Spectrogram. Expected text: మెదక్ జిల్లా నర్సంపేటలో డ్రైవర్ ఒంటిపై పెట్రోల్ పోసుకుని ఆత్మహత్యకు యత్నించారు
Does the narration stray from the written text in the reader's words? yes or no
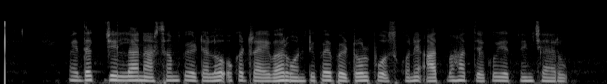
yes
